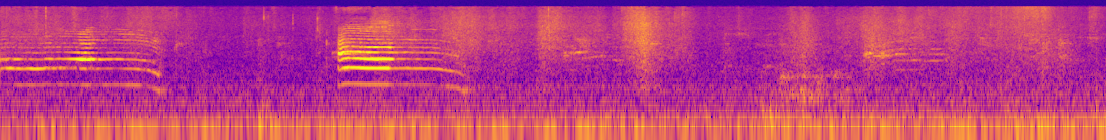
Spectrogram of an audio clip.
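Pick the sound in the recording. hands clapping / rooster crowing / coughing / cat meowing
cat meowing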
